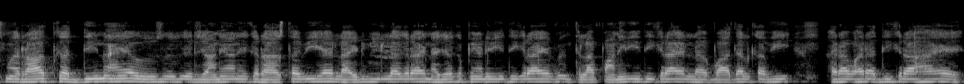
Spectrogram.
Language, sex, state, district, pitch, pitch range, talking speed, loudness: Hindi, male, Chhattisgarh, Korba, 125 Hz, 120-130 Hz, 220 wpm, -24 LUFS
